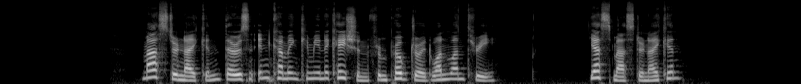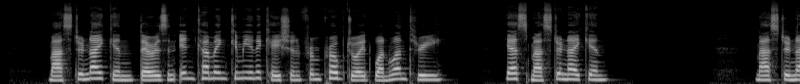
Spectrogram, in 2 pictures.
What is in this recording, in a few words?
Computer Voice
